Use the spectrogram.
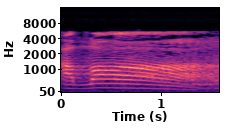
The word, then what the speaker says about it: আল্লাহ: পাকের নাম উচ্চারণ হচ্ছে আল্লাহ আল্লাহ মুখটা একটু গোল হয়ে যাবে বলেন আল্লাহ আল্লাহ সুবহানাল্লাহ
